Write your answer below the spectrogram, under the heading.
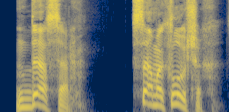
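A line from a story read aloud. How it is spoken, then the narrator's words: Sharp. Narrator (Russian): сказал он резко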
